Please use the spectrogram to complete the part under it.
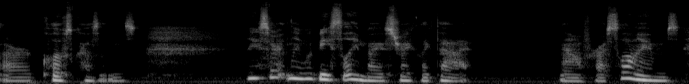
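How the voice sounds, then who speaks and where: Woman voicing a breathy, flustered slime-girl scientist. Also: medium pitch, a little mellow. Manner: rambling, stammering, exasperated and fussy. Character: flustered, nerdy slime-girl researcher living in a swamp. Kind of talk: ASMR roleplay acting.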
